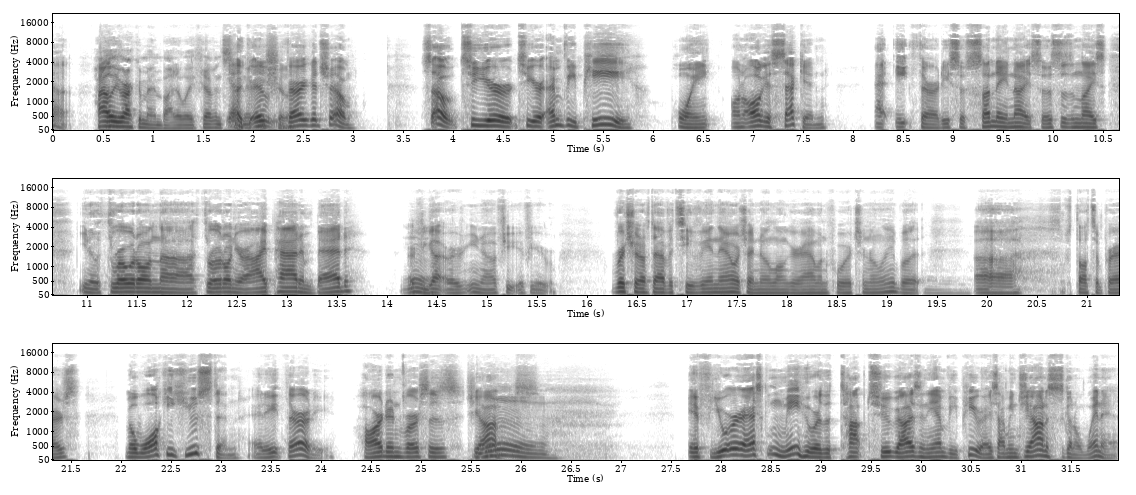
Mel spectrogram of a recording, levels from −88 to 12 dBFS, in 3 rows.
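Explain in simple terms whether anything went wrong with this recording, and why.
Nothing went wrong with this audio, because no fault can be heard anywhere in the recording.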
